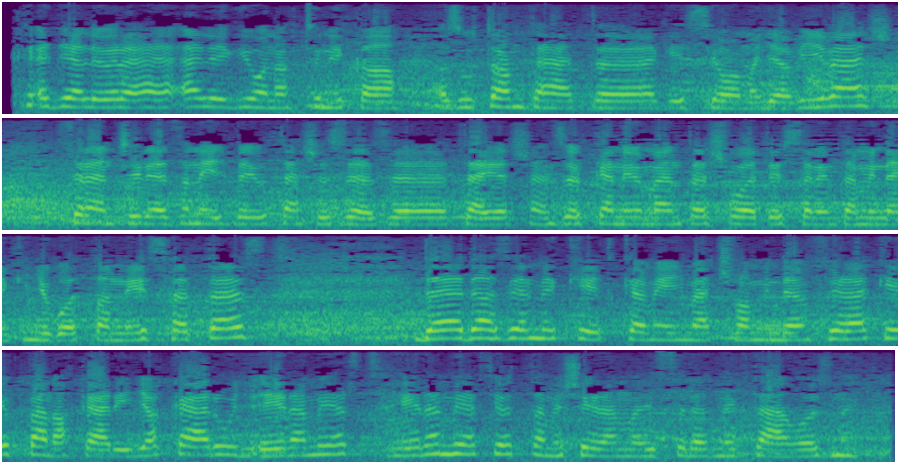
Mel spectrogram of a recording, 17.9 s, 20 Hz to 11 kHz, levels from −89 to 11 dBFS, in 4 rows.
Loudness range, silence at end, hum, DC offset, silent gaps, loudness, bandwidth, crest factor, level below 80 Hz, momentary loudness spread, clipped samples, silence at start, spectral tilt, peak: 1 LU; 0 s; none; under 0.1%; none; -12 LUFS; 10.5 kHz; 12 dB; -46 dBFS; 5 LU; 0.2%; 0.05 s; -4.5 dB/octave; 0 dBFS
